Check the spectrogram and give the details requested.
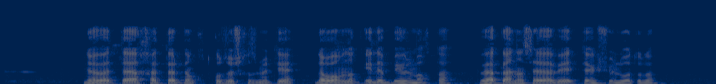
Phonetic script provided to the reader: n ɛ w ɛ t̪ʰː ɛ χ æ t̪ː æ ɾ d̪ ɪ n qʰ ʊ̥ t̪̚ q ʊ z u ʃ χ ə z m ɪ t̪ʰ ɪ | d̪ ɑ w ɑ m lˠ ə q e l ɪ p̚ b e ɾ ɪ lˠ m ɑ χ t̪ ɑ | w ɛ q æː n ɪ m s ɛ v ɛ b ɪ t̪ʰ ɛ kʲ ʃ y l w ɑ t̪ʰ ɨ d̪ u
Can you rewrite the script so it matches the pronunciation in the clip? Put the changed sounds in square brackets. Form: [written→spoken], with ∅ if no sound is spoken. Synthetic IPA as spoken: n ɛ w ɛ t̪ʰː ɛ χ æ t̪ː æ ɾ d̪ ɪ n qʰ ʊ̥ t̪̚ q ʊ z u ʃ χ ə z m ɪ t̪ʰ ɪ | d̪ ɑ w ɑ m lˠ ə q e l ɪ p̚ b e ɾ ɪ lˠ m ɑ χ t̪ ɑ | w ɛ q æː n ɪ [m→ŋ] s ɛ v ɛ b ɪ t̪ʰ ɛ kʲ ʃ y l w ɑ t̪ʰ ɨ d̪ u

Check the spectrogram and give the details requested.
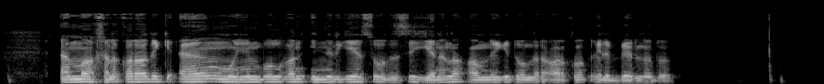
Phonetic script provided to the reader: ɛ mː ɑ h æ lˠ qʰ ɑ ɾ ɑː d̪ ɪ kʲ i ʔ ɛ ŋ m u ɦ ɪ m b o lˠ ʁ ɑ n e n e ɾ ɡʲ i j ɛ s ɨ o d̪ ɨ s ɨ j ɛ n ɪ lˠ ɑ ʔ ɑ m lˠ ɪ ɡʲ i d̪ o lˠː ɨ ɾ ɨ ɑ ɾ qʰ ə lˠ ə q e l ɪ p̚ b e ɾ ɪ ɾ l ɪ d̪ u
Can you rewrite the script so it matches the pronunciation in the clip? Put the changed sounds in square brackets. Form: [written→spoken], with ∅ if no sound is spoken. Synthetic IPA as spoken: ɛ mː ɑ [h→χ] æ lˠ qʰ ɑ ɾ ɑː d̪ ɪ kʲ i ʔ ɛ ŋ m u ɦ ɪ m b o lˠ ʁ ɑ n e n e ɾ ɡʲ i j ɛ s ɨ o d̪ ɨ s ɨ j ɛ n ɪ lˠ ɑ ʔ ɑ m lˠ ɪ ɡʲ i d̪ o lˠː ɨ ɾ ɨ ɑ ɾ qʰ ə lˠ ə q e l ɪ p̚ b e ɾ ɪ [ɾ→∅] l ɪ d̪ u

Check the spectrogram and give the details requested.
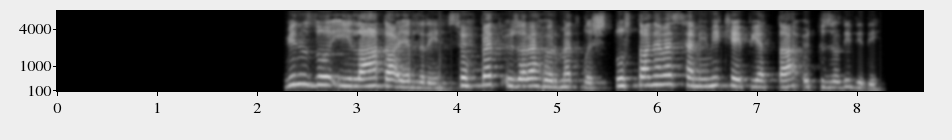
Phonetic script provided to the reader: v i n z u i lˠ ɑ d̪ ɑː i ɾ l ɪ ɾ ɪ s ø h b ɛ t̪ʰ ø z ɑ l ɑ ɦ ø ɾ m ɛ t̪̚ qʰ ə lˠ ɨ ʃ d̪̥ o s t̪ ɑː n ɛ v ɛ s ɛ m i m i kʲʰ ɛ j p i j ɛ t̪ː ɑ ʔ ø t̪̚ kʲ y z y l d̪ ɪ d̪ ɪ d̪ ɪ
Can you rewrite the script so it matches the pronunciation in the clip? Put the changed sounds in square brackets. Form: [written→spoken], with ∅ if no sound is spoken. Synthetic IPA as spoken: v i n z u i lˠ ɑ d̪ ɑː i ɾ l ɪ ɾ ɪ s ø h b ɛ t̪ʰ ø z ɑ [l→ɾ] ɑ ɦ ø ɾ m ɛ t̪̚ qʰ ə lˠ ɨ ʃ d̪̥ o s t̪ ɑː n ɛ v ɛ s ɛ m i m i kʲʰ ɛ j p i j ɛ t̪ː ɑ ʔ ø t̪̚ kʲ y z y l d̪ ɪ d̪ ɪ d̪ ɪ

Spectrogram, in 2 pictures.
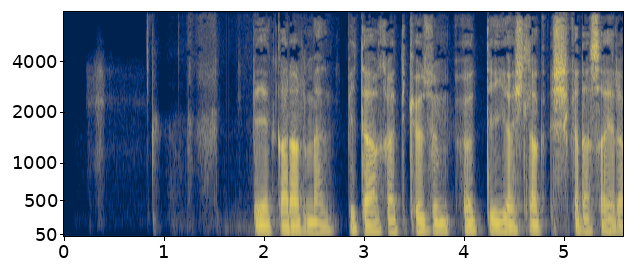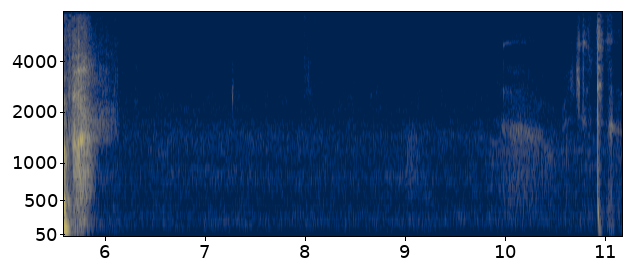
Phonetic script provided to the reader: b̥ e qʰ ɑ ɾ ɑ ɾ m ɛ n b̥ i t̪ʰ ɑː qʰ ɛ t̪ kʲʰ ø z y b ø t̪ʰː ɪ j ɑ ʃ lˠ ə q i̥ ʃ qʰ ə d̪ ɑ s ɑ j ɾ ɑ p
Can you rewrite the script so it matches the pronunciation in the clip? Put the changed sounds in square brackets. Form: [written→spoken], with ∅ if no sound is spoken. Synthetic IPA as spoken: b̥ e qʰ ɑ ɾ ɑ ɾ m ɛ n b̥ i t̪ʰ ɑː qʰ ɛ t̪ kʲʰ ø z y [b→m] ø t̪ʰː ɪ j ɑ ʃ lˠ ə q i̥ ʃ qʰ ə d̪ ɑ s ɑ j ɾ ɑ p

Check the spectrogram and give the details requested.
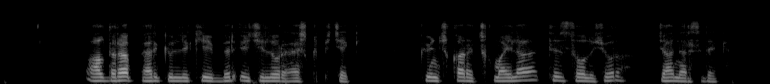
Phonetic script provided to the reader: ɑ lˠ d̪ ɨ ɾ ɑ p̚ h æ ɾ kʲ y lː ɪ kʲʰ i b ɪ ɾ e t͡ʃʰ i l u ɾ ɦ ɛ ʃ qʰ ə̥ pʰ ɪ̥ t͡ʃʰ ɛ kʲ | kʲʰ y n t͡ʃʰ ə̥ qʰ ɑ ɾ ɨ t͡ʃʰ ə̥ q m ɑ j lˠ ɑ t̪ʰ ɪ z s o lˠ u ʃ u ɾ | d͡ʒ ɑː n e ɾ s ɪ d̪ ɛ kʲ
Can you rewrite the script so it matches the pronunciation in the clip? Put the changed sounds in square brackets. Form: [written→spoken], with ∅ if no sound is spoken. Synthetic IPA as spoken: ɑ lˠ d̪ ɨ ɾ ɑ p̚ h æ ɾ kʲ y lː ɪ kʲʰ i b ɪ ɾ e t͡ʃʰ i l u ɾ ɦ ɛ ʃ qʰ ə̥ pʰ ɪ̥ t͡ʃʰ ɛ kʲ | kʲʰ y n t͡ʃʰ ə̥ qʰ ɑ ɾ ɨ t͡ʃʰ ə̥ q m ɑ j lˠ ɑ t̪ʰ ɪ z s o lˠ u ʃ u ɾ | d͡ʒ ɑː n [e→æ] ɾ s ɪ d̪ ɛ kʲ

